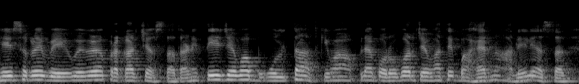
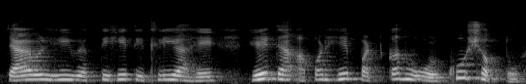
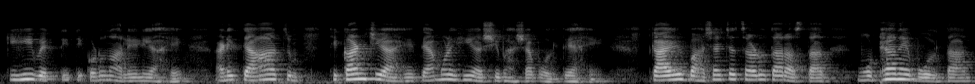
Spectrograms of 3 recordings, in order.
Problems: none marked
